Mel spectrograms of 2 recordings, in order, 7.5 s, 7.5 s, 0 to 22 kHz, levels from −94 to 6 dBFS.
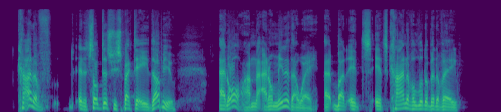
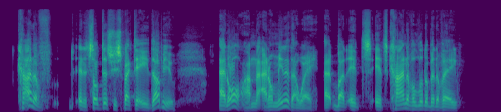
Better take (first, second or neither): first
